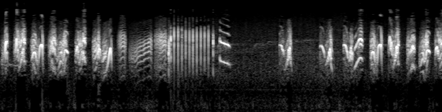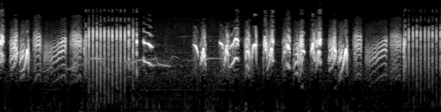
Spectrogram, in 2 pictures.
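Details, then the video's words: A swallow sings a fast, chattering twitter of high, rapid notes, broken by short buzzy rattles and brief pauses, with no other sounds. "SWALLOW BIRD Sound Effect"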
